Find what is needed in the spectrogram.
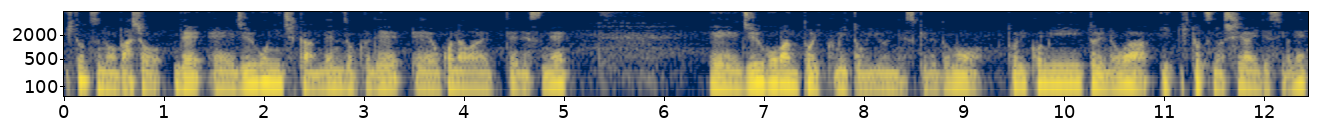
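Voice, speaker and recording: With a very deep, low pitch and a dark, mellow, somewhat breathy tone, a man speaks at a moderate pace with lively intonation. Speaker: Japanese language teacher. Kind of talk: casual talk to camera. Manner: clear.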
